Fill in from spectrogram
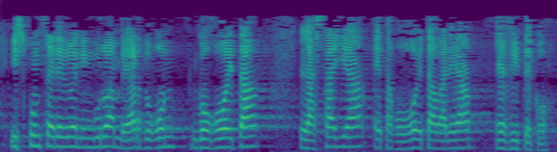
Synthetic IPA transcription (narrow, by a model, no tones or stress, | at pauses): iskunt͡sae̞ɾe̞ðue̞niŋɡuɾuambe̞aɾðuɣ̞uŋɡo̞ɣ̞o̞e̞t̪a | lasaʎae̞t̪aɣ̞o̞ɣ̞o̞e̞t̪aβaɾe̞a | e̞ɣ̞it̪e̞ko̞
